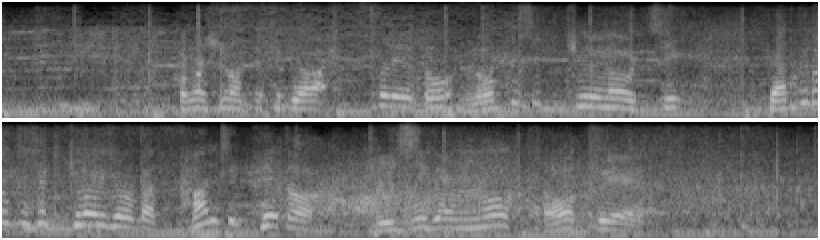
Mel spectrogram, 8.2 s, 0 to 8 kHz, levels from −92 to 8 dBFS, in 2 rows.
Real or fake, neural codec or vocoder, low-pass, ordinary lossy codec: fake; codec, 16 kHz, 2 kbps, X-Codec, HuBERT features, trained on general audio; 7.2 kHz; Opus, 24 kbps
